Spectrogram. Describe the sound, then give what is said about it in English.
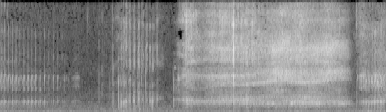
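A car engine idles with a steady, deep purring rumble that stays loud and even throughout, while a brighter whirring tone rises over it partway through. No one speaks. “Wow, you hear that baby purring?”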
